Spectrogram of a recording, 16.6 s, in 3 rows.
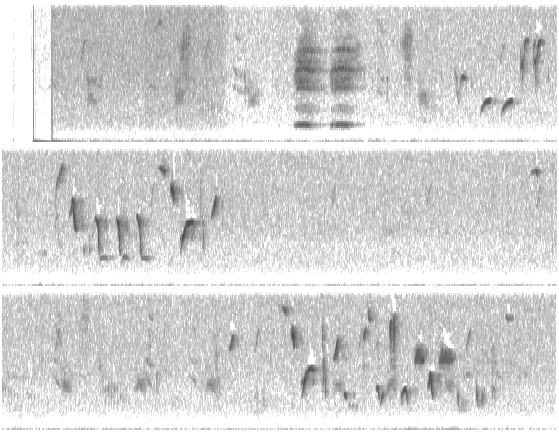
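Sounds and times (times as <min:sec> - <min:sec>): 
common nightingale singing: 0:00.7 - 0:07.9, 0:10.8 - 0:16.4.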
